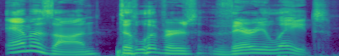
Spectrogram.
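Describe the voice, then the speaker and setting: A man's voice: a little high, very animated, unhurried, a bit bright, dry recording, clean studio sound. A young man co-hosting a podcast, telling stories in a laid-back, self-deprecating way and laughing often. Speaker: podcast co-host. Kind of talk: casual chat.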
